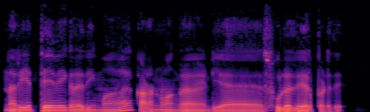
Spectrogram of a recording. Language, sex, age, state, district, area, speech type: Tamil, male, 18-30, Tamil Nadu, Krishnagiri, rural, spontaneous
